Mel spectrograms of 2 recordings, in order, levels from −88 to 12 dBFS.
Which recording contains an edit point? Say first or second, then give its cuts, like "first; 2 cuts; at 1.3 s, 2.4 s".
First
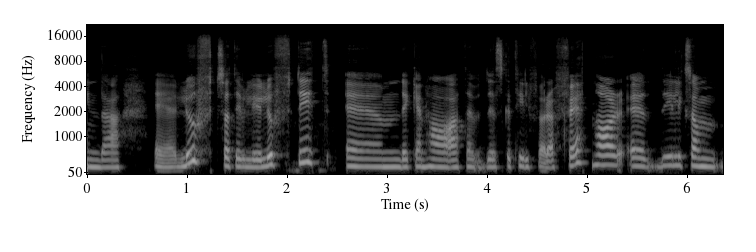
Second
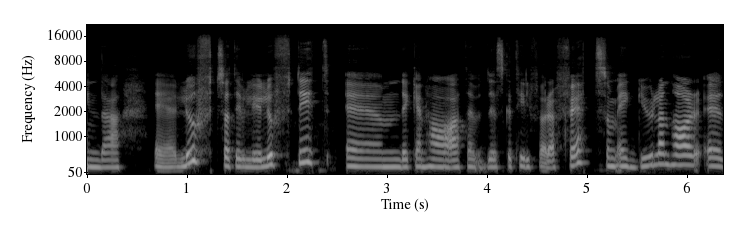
first; 1 cut; at 5.0 s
